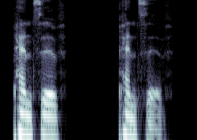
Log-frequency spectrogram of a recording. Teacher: just two syllables and the stress is on that first syllable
